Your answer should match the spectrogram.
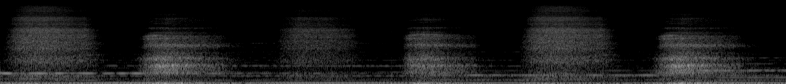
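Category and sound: human body sound, slow deep breathing exercise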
